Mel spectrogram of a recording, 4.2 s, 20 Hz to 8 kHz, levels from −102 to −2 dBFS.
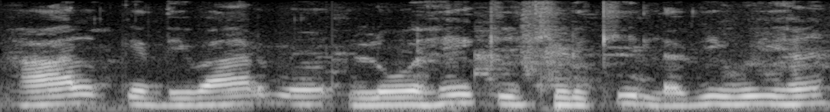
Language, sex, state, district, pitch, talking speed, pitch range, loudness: Hindi, male, Rajasthan, Churu, 160 Hz, 130 wpm, 150-170 Hz, -26 LUFS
